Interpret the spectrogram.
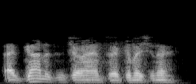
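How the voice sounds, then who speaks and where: A man's voice: fairly low pitch, fairly even intonation, brisk, breathy edge. An actor playing a shrewd, unflappable male investigator with clipped, dryly sardonic questioning in 1950s radio style. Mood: cool, accusing. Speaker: lead actor of a detective series. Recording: tinny, hissy 1950s radio recording.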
